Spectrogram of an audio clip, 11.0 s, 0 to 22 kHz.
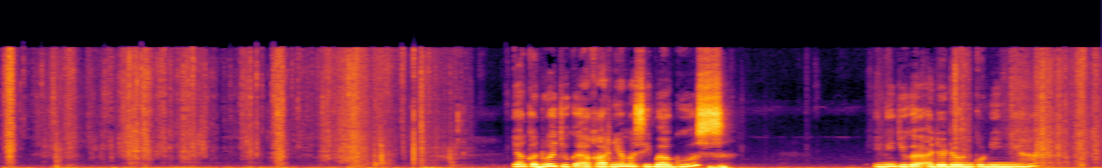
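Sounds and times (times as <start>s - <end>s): plastic bag crinkling and tearing: 0.0s - 4.7s, 9.4s - 11.0s
potting soil shifting: 0.0s - 4.7s, 9.0s - 11.0s.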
